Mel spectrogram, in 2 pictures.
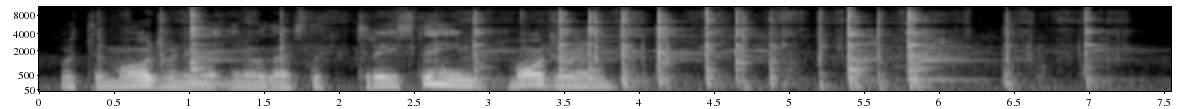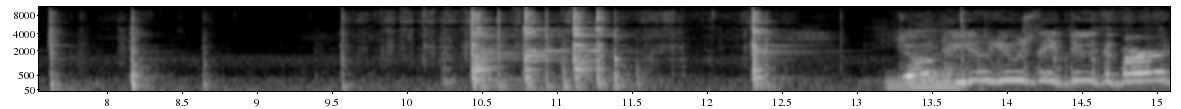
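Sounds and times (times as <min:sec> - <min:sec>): utensil clinking against dishes: 0:00.4 - 0:07.8, 0:10.3 - 0:12.7.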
